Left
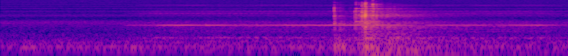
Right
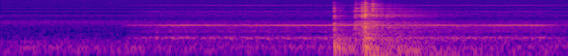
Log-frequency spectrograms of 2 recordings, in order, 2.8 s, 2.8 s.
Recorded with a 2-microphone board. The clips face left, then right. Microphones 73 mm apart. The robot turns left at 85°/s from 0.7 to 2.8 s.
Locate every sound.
1.7 s a door slam: 40° right (ahead or behind), 1.4 m; by 2.0 s 10° right (ahead or behind), 1.4 m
